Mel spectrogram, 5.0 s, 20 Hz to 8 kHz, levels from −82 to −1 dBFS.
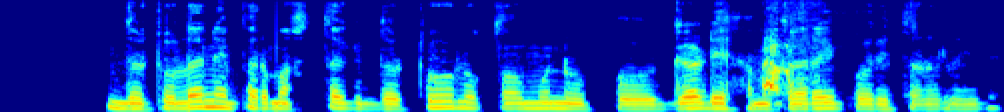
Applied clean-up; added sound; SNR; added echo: classical method spectral subtraction.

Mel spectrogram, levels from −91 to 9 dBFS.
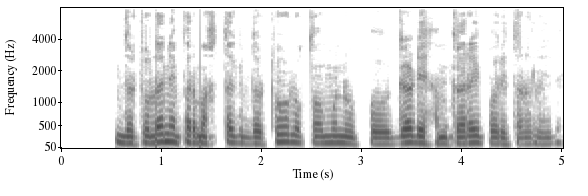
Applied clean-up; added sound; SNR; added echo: none; none; none; none.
